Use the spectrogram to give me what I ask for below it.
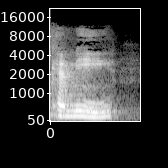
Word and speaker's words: Camille: Well, what's interesting about my name, as I mentioned, that it's French and I was born in France, so it's pronounced Camille,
